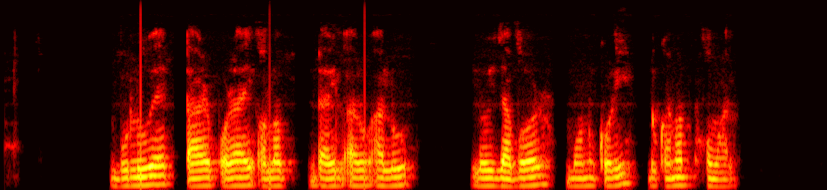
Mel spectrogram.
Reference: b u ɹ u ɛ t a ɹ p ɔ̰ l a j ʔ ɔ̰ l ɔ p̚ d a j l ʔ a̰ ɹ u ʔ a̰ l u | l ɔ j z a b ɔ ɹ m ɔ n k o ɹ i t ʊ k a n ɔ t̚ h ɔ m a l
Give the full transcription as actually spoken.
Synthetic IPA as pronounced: b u l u ɛ t a ɹ p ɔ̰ ɹ a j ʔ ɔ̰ l ɔ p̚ d a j l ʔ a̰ ɹ u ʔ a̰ l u | l o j z a b ɔ ɹ m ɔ n k o ɹ i d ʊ k a n ɔ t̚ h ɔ m a l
